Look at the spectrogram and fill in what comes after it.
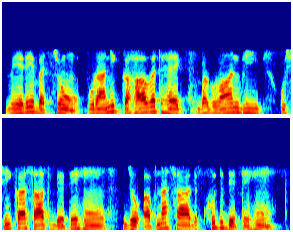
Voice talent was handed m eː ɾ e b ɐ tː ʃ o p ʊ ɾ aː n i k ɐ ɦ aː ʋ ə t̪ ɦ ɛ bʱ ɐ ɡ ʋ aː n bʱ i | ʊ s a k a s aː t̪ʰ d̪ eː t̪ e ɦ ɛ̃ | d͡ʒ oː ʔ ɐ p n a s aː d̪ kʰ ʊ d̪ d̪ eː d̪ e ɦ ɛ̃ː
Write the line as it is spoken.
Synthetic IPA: m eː ɾ e b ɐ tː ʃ õ p ʊ ɾ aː n i k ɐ ɦ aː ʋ ə t̪ ɦ ɛ bʱ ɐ ɡ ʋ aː n bʱ i | ʊ s i k a s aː t̪ʰ d̪ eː t̪ e ɦ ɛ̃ | d͡ʒ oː ʔ ɐ p n a s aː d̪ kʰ ʊ d̪ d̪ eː t̪ e ɦ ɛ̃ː

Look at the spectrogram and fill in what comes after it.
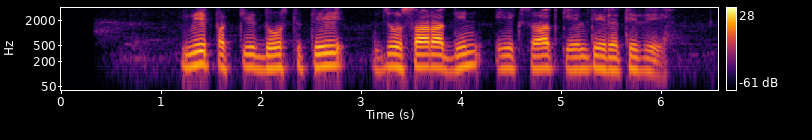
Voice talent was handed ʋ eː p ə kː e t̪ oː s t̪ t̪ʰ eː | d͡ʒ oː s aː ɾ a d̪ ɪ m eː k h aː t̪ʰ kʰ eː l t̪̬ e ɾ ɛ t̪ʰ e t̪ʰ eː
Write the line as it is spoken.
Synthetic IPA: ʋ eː p ə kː e d̪ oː s t̪ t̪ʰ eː | d͡ʒ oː s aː ɾ a d̪ ɪ n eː k s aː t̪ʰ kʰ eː l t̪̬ e ɾ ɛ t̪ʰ e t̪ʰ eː

